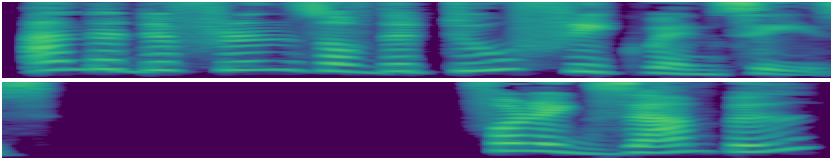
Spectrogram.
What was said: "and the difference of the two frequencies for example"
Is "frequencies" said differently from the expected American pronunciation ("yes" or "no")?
no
